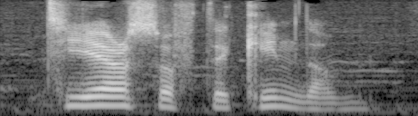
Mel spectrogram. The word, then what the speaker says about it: Tears of the Kingdom: Tears, Tears, o, bueno, ¿cómo lo dices? Tú lo dices mejor que yo, mil veces. – Diría Tears of the Kingdom.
